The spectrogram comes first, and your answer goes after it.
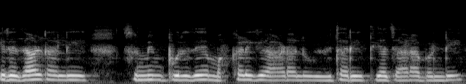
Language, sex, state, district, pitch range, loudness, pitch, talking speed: Kannada, female, Karnataka, Dakshina Kannada, 195-210 Hz, -16 LUFS, 200 Hz, 140 wpm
